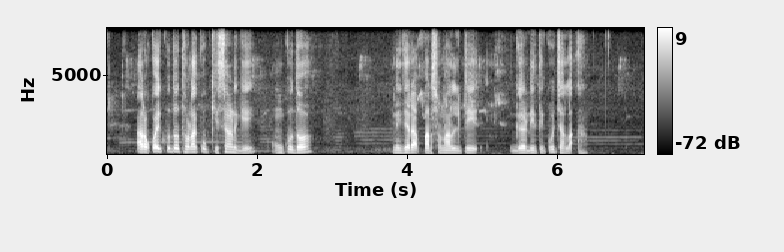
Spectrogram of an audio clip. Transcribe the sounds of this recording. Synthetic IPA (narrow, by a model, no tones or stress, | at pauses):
a̰ɾɔkɔjkud̪ɔt̪ʰɔɽakukisəɽ̃ɡi | ṵŋkud̪ɔ | nid͡ʒeɾa̰ʔpaɾsɔnaliʈi | ɡəɖit̪ikut͡ʃala̰ʔa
